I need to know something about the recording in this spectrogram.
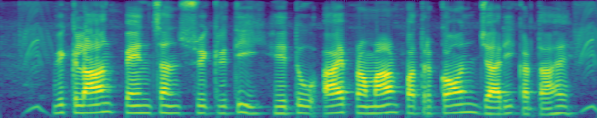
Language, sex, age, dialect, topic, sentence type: Hindi, male, 18-24, Garhwali, banking, question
